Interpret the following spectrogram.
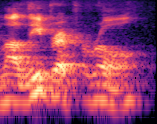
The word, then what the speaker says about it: La Libre Parole: Now, this guy here, in La Libre Parole, Justin, is that how I pronounce it?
